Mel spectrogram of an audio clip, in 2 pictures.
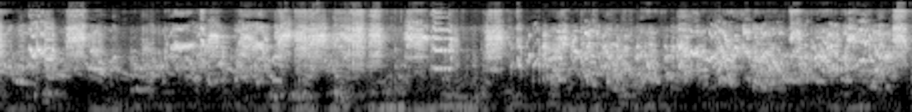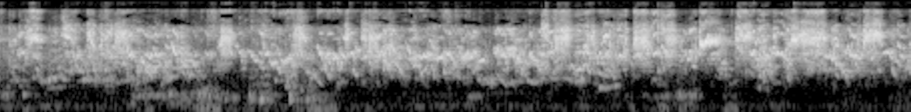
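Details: Group of budgies chattering nonstop, a thick wash of bright squeaky chirps and warbling notes that rises and falls slightly in loudness.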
